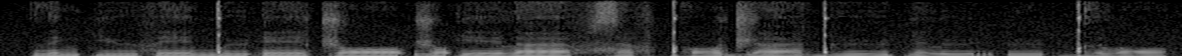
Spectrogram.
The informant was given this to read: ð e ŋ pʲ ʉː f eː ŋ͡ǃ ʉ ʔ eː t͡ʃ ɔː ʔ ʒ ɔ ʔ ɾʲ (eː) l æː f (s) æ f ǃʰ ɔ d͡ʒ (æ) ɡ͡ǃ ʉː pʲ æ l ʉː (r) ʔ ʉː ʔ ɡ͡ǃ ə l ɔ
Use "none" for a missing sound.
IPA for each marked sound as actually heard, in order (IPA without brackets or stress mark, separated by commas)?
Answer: eː, s, æː, r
